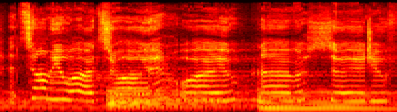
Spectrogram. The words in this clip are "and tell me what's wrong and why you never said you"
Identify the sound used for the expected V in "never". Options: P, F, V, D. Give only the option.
V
